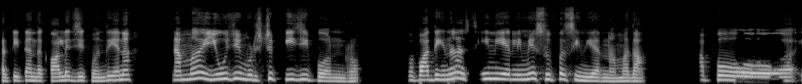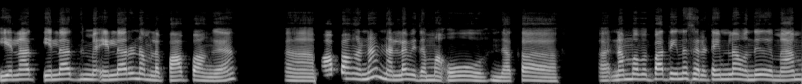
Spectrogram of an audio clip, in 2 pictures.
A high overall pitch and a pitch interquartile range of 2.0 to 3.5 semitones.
No: high, 220 Hz; average, 4.1 semitones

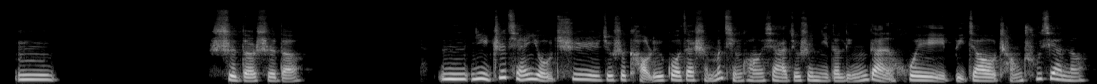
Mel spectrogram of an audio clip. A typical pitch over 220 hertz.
No: high, 195 Hz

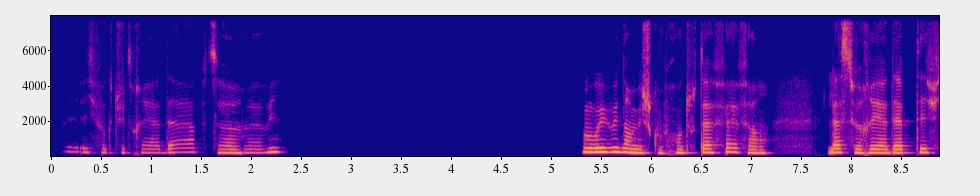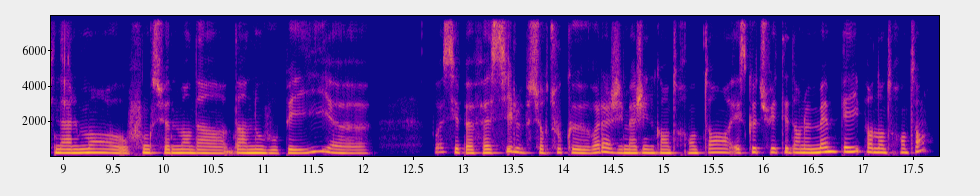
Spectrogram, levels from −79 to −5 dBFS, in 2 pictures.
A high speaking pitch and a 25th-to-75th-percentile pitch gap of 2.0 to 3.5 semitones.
Yes: high, 205 Hz; narrow, 2.6 semitones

